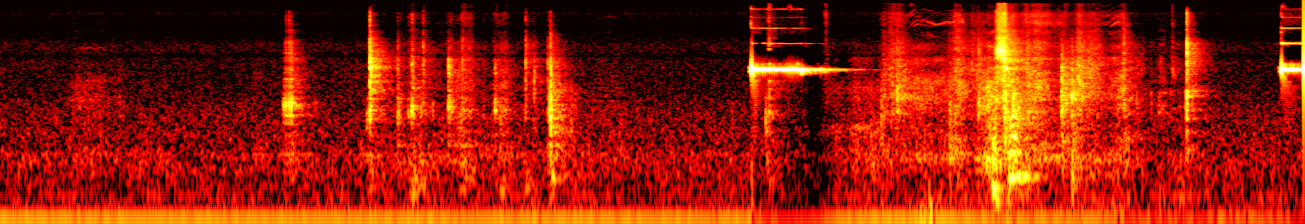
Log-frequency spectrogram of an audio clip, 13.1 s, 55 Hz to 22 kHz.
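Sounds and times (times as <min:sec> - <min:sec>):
faint clicks and taps: 0:03.7 - 0:05.8
smoke alarm beep: 0:07.5 - 0:08.7.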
